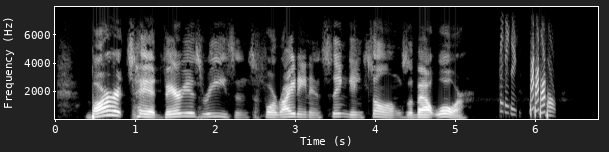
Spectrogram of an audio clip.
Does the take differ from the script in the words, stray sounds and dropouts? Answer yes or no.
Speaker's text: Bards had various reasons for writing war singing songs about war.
yes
